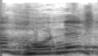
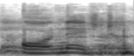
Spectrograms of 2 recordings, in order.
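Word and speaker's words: honest: अब ये बोला होनेस्ट नहीं ऑनेस्ट, होनर नहीं ऑनर, इसमें एस साइलेंट आता है।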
